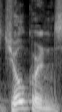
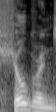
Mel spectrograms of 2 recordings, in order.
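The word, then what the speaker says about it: Sjögren: Sjogren's, pronounced Sjogren's syndrome, is an autoimmune inflammatory disease where white blood cells attack moisture-producing glands.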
